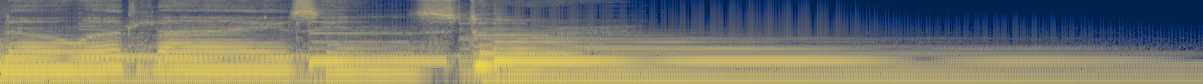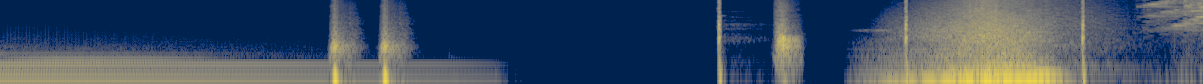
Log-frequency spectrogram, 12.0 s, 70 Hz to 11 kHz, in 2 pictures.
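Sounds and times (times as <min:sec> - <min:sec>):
guitar chord: 0:00.0 - 0:07.5
pop sound effects: 0:07.6 - 0:08.1.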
